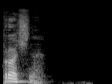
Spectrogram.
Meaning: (adverb) durably, enduringly; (adjective) short neuter singular of про́чный (próčnyj)
- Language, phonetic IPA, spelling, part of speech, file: Russian, [ˈprot͡ɕnə], прочно, adverb / adjective, Ru-прочно.ogg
